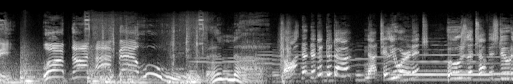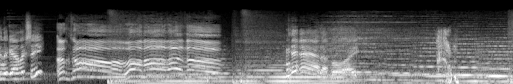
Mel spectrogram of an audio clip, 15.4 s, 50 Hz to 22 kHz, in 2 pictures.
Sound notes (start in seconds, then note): 9.3 mimicking announcer; 14.2 laughs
